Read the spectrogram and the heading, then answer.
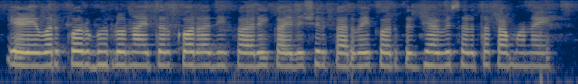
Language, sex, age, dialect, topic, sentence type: Marathi, female, 31-35, Southern Konkan, banking, statement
